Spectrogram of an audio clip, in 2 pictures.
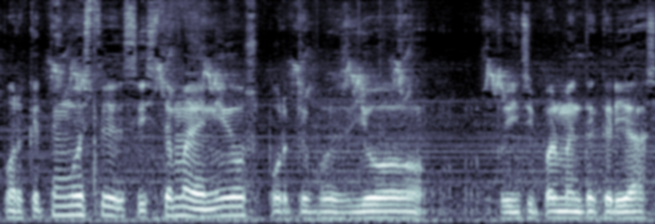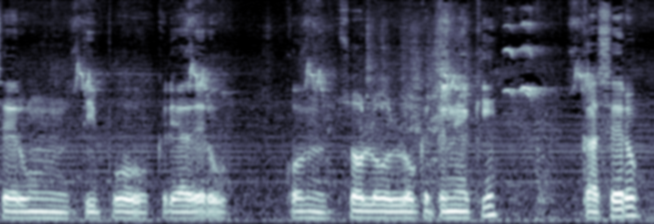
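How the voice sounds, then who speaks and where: A man's voice: lowish voice, unhurried. A man chatting casually in a vlog about raising rabbits, speaking on a phone camera outdoors by his hutches. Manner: chatty and relaxed, coos softly to baby rabbits. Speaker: rabbit breeder vlogger. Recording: noisy outdoor phone recording.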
